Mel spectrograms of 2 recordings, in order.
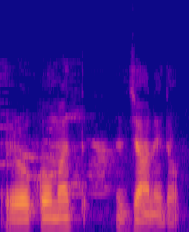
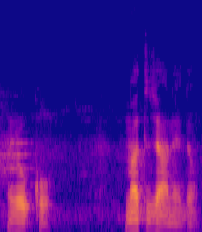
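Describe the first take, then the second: First: रोको मत joined, then जाने दो; रोको मत as one unit, जाने दो following; pause after मत. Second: रोको alone, pause, then मत जाने दो; pause after रोको. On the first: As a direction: run रोको straight into मत, then break. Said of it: "भाव छोड़ दो". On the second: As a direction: break right after रोको, join मत to जाने दो. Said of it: "भाव पकड़ लो". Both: Shown as a demonstration.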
